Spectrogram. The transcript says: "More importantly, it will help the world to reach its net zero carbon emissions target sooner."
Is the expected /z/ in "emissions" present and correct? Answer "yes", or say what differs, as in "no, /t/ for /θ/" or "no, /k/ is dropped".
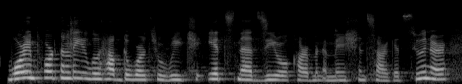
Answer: no, /z/ is dropped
